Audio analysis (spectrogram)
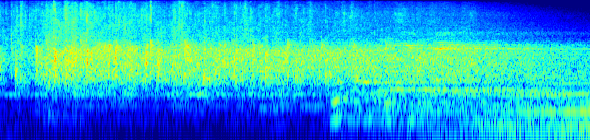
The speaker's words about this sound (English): The tears, the applause.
